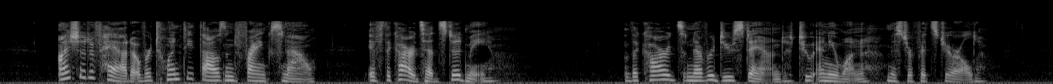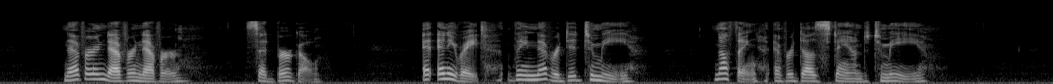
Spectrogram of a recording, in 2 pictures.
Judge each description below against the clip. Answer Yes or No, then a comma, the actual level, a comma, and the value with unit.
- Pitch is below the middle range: No, medium, 165 Hz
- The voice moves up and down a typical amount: No, wide, 6.7 semitones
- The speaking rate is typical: No, slow, 130 wpm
